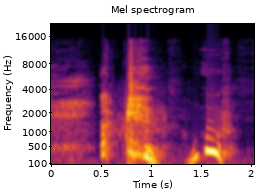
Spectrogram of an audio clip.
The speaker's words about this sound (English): Excuse me there. I've never sneezed on a podcast, so mark that down. Sneeze number one. Hopefully that did not blow your eardrums out in your car.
